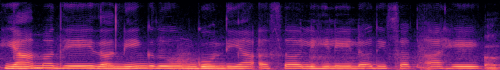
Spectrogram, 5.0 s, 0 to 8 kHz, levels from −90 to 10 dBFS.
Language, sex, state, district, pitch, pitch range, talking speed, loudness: Marathi, female, Maharashtra, Gondia, 220 Hz, 205-230 Hz, 95 wpm, -14 LUFS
